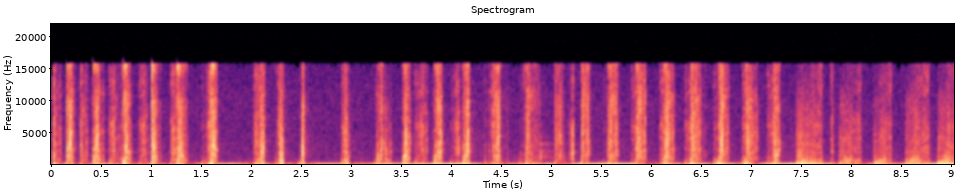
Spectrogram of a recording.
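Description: Palms brush a navy cotton sweatshirt on a man's shoulders, then long nails scratch the fabric. The clip is a quiet, rapid, uneven run of bright scratchy strokes over a soft low rustle.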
